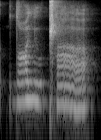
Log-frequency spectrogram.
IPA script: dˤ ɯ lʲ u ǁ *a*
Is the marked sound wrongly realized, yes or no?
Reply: no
